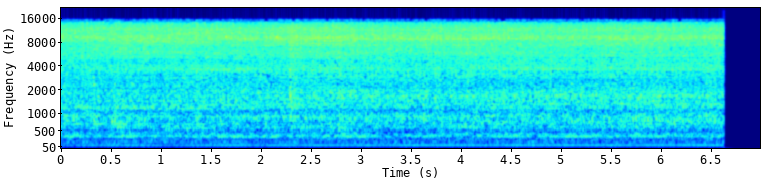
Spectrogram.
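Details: Renault K7M engine idling with a steady hum and constant droning tone over the running noise; an extra, abnormal engine noise whose source is not pinned down.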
